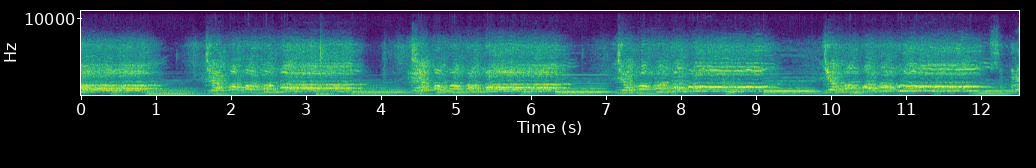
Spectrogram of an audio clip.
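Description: A group of singers in unison singing a vocalise warm-up exercise, repeated in phrases of about three seconds, with a short break for breath between phrases.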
